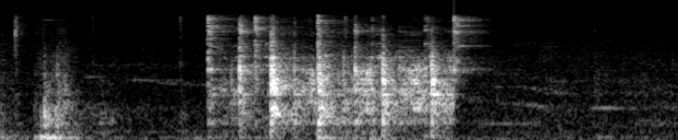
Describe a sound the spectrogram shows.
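A spoon clinks against a small cup.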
